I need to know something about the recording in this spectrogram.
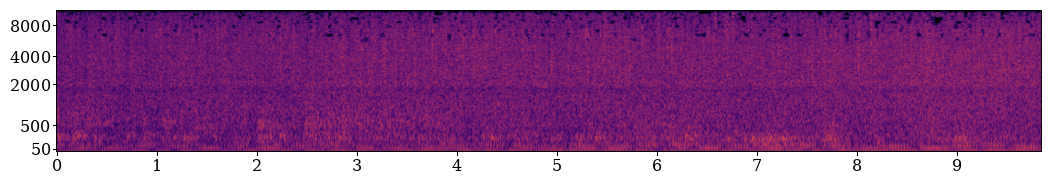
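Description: Heavy rain beats down on soaked asphalt during an evening thunderstorm with lightning, with a deep, continuous rumble of thunder rolling underneath. The sound is loud and dense, with no voices.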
